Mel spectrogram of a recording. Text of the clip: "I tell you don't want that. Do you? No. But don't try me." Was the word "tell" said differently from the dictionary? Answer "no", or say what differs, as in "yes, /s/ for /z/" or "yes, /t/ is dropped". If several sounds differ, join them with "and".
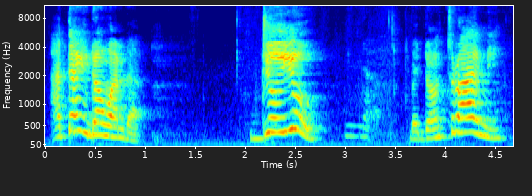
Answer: yes, /n/ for /l/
